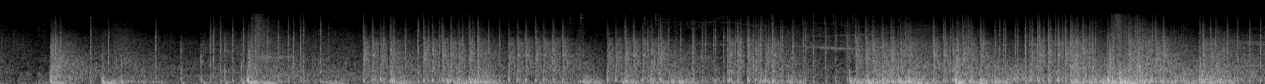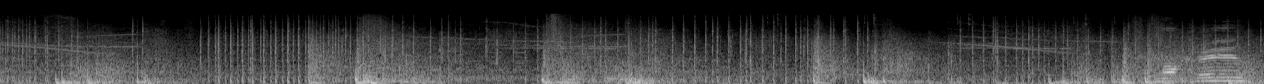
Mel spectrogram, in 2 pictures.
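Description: Dense artillery blasts and rapid gunfire rumble continuously through a Call to Arms: Gates of Hell battle on the Winter War Ostfront, loud and layered with frequent heavy impacts.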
